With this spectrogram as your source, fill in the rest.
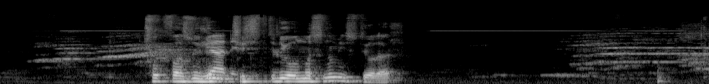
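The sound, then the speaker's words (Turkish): High-pitched children's voices chatter in the background at the Bornova Municipality (Bornova Belediyesi), where people in need are being helped, fading in before and after an adult speaks in the foreground; the kids sound lively. “Şu an yani bütün çocuklar orada sanki.”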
